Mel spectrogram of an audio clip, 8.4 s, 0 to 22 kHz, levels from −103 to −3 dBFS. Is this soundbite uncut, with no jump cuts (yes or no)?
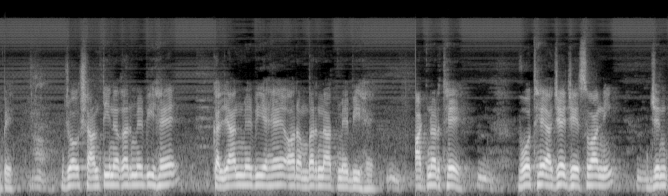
no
